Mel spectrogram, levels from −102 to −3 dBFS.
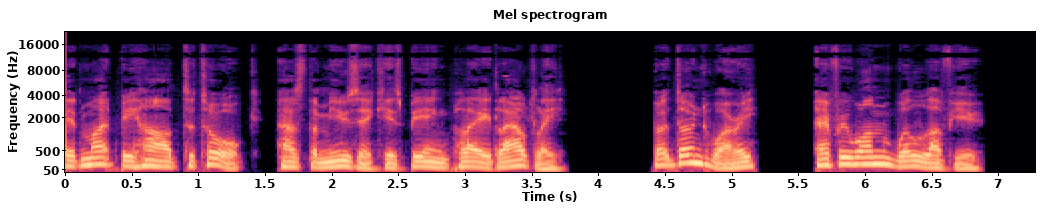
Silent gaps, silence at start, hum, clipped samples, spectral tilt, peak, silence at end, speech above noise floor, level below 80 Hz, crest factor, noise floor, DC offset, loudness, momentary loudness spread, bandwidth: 1.48-1.55 s, 3.78-4.38 s, 5.21-5.59 s; 0 s; none; under 0.1%; -8.5 dB/octave; -4 dBFS; 0.4 s; over 76 dB; -32 dBFS; 12 dB; under -90 dBFS; under 0.1%; -16 LUFS; 8 LU; 15.5 kHz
